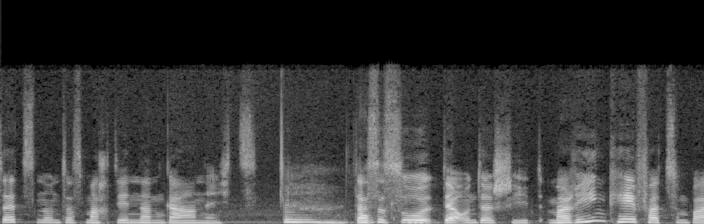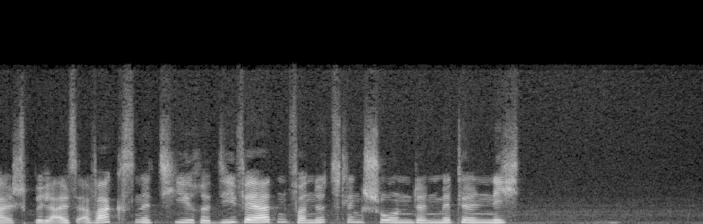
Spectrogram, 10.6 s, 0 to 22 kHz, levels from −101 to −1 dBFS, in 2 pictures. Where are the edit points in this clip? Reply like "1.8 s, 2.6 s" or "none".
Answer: 2.0 s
